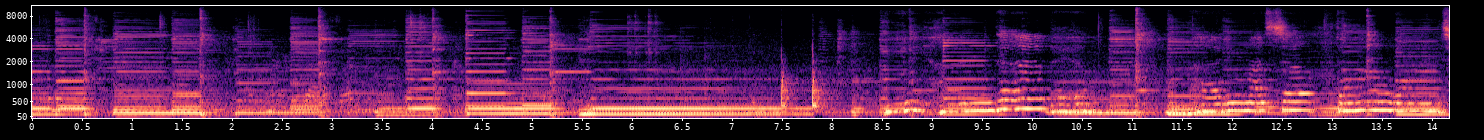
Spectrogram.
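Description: Acoustic guitar playing the slow chord intro of a folk/Americana song, chords ringing and changing every second or two. About eight seconds in, a woman's voice begins singing over the guitar.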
